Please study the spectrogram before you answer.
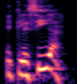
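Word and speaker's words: ἐκκλησία: Eclesía que lleva un acento en la Yota.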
